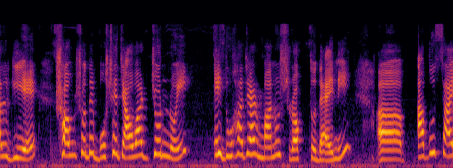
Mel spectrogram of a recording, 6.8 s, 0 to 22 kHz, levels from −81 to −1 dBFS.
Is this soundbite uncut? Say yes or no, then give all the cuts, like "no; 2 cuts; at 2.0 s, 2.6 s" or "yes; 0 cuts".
yes; 0 cuts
